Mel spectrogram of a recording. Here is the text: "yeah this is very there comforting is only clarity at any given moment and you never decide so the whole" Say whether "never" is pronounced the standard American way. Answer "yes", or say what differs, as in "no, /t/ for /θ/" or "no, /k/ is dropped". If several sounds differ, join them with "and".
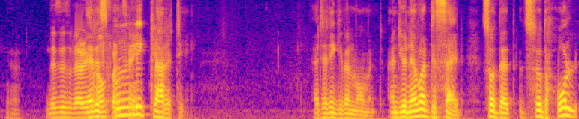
yes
